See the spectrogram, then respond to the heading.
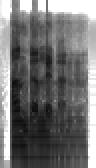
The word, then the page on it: underlinen: British English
